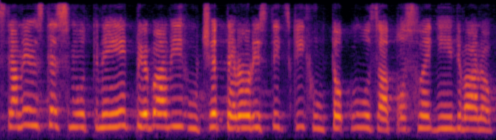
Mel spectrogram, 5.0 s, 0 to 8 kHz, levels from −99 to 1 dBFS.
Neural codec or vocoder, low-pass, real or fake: codec, 24 kHz, 0.9 kbps, WavTokenizer, medium music audio release; 7.2 kHz; fake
